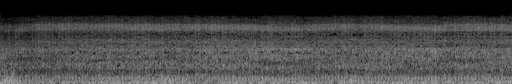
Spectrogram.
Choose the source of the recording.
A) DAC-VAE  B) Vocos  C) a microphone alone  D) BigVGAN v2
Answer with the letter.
C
